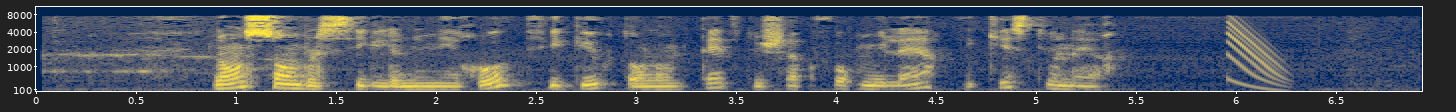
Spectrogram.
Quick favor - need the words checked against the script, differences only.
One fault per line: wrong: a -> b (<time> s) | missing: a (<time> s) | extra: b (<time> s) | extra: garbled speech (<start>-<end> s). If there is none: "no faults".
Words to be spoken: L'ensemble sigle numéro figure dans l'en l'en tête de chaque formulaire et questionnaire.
missing: l'en (3.2 s)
